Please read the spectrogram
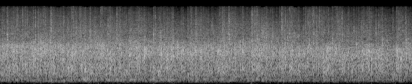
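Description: Studio audience applauding, many people clapping steadily.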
